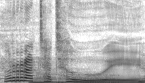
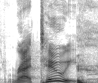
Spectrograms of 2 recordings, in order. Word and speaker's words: ratatouille: I think it's Ratatouille.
